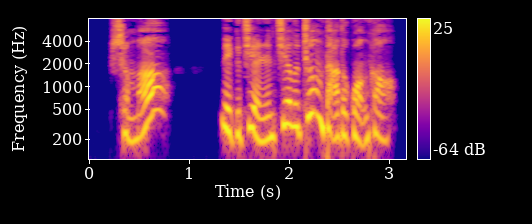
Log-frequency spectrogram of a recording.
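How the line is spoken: Furious outburst. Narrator (Chinese): 柳如梅听了更是勃然大怒

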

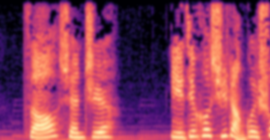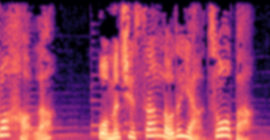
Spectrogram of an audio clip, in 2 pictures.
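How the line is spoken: Laughing. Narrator (Chinese): 白姬笑道

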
